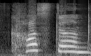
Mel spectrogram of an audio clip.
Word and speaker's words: custom: 지금 여기 나온 costume 이거 costume 이때 co에서 o 사운드가 아에 가까운 발음으로 들려서 costume라고 발음하시면 되겠고요. 이 단어 custom 이거는 custom이죠.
